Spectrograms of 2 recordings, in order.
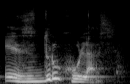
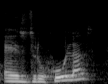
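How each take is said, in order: First: Esdrújulas with a strong beat on DRU; stress on tonic syllable. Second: Esdrújulas said as esdru-JU-las; stress removed. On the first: (esdrújulas con intensidad en DRÚ) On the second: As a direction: put the weight of esdrújulas on JU, not DRU. (esdrújulas acentuado en JU, como esdrujúlas) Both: Shown as a demonstration. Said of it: "No es lo mismo".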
